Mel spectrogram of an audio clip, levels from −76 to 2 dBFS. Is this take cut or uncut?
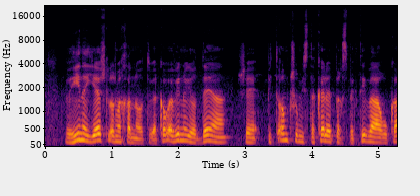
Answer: cut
